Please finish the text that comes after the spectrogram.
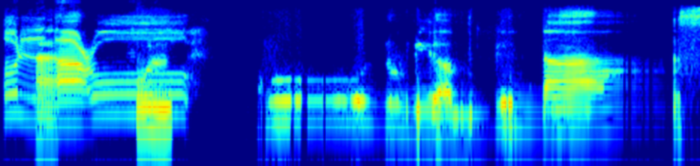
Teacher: এখানে একটা জিনিস দেখবেন, হামজা জাবার আ, আইন ওয়াও পেশ উ, এটা কিন্তু ওয়াও মাদ্দার পড়া আছে, ওয়াও সাকিনের ডান দিকে পেশ আছে, ওয়াও মাদ্দার পড়া, তাহলে একালি পরিমাণ টান দিতে হবে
